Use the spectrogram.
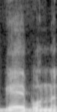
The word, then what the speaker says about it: Ghemon: cercare le tue cose, mi chiamo Gaemon, e come si scrive? Come lo pronunci? Quindi G-I come no, G-E, no, come lo pronunci? G-H, e niente, quindi sì, ho dovuto fare il facilitatore.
